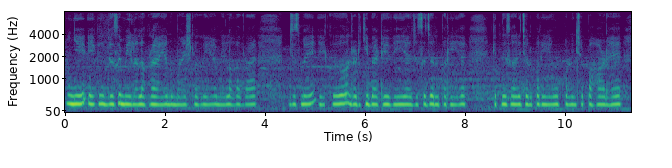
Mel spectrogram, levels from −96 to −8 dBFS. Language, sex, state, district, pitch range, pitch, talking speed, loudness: Hindi, female, Uttar Pradesh, Muzaffarnagar, 230-240 Hz, 235 Hz, 185 wpm, -34 LUFS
